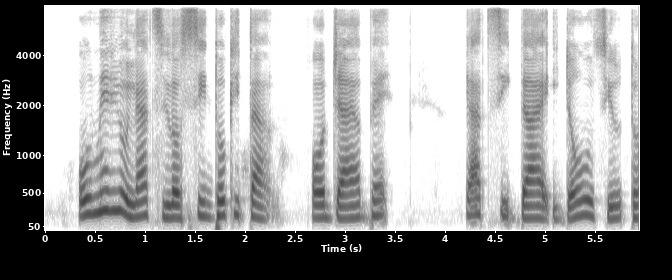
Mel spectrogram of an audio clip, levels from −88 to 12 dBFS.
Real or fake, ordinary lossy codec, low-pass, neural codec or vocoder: fake; none; none; codec, 16 kHz, 1 kbps, FunCodec, trained on LibriTTS, 50 frames a second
